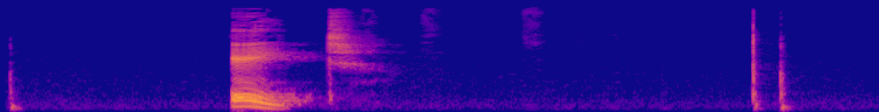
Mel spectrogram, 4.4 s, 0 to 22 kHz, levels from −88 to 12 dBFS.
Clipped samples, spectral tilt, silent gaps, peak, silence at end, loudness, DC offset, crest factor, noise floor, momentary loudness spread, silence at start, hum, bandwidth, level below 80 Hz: under 0.1%; -3.5 dB/octave; none; -2 dBFS; 0.45 s; -18 LUFS; under 0.1%; 22 dB; -71 dBFS; 25 LU; 1.15 s; none; 16.5 kHz; -70 dBFS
